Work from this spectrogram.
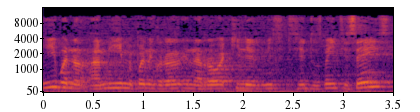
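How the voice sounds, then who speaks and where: A man with a Mexican accent speaks in a high voice. Audible room echo and noticeable background noise fill the recording. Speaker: podcast host. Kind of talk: casual chat.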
